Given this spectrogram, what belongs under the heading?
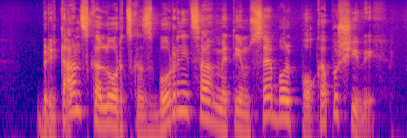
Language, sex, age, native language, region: Slovenian, male, 30-49, Slovenian, Savinja region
